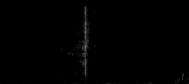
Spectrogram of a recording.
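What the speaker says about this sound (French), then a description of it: "je vais venir découper" A single quick snip of scissors cutting paper for a handmade sketch card, one crisp close cut near the middle of a quiet moment.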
